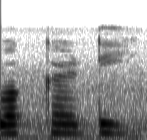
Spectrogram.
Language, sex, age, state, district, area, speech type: Telugu, female, 18-30, Andhra Pradesh, Krishna, urban, read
